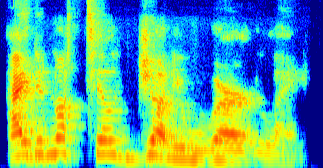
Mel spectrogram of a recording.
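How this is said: The stress is on "were".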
